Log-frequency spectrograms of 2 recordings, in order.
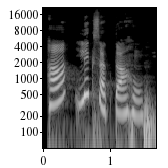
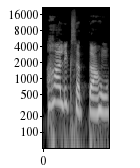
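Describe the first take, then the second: First: There is a short pause after the first word. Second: The words run together with no pause. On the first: The sentence is said beautifully and clearly. The speaker calls it right. "हाँ बोलिए, थोड़ा रुकिए, अल्प विराम है, थोड़ा रुकिए" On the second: The meaning and feeling are not clear. The speaker calls it wrong. "ये चिन्ह को ना बोले तो ये वाक्य कैसे बोला जाएगा?"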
